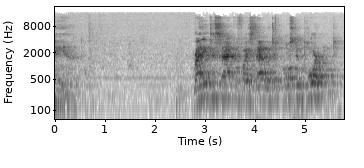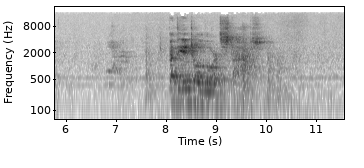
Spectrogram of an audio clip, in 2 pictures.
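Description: A man speaks with animation in a room with a slight echo.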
